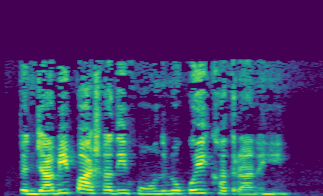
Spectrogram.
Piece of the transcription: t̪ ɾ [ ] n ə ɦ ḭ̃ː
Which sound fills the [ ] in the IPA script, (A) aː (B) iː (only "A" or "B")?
A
